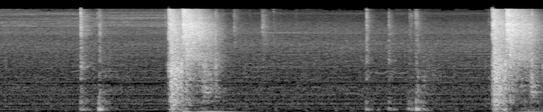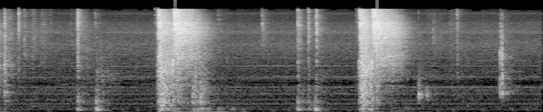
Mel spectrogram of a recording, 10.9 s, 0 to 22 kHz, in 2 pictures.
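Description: DeWalt 21-degree pneumatic framing nailer firing nails into a wooden block four times, about two seconds apart, each shot a sharp bang with a short tail, with light clicks of the tool between shots. The nailer has just been rebuilt with new O-rings and now fires without leaking air.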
